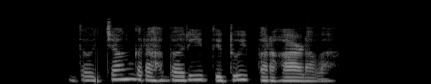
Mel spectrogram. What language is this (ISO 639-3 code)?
pus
